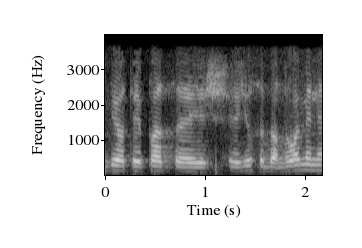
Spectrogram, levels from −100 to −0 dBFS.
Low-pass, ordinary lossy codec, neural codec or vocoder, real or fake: 3.6 kHz; AAC, 24 kbps; vocoder, 44.1 kHz, 128 mel bands, Pupu-Vocoder; fake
